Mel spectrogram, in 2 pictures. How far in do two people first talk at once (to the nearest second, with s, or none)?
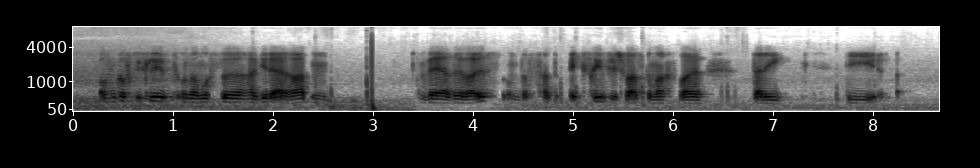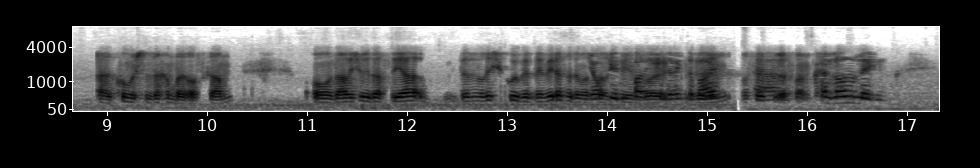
14 s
